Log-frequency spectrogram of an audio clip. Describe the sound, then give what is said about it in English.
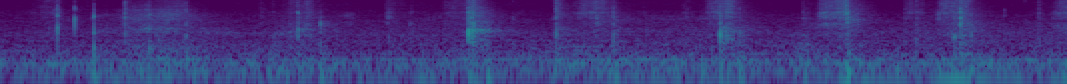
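Tarot cards shuffled by hand for a card-of-the-day draw: soft, papery riffling with repeated flutters and a few sharper snaps, faint and without voices. “I'm doing this card of the day pull.”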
